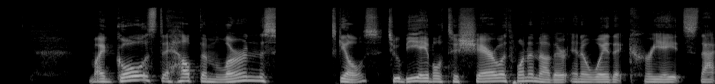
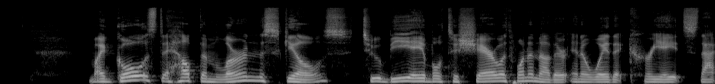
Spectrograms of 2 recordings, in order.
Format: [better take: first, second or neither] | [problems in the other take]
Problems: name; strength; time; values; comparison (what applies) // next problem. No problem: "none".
second | audio freezing; at 3 s for 0.5 s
